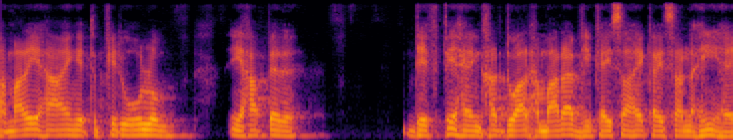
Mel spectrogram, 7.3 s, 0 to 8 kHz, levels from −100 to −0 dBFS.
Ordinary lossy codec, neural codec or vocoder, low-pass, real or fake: none; codec, 16 kHz, 1.1 kbps, Voila-Tokenizer; 7.2 kHz; fake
